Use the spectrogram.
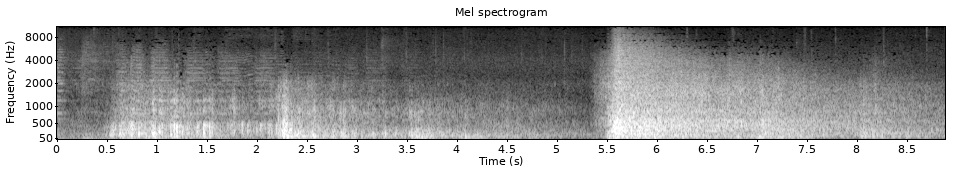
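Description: Thunder rumbles over steady rain in the rainy season, building in waves before a sudden loud crack and a long rolling boom as the downpour sweeps in.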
